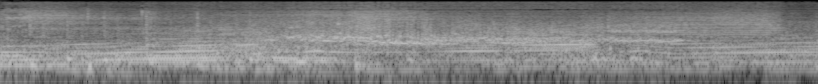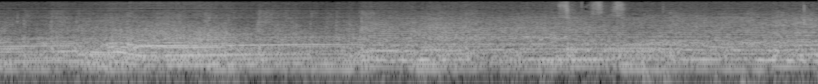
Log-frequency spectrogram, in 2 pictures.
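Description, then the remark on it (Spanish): Cars race, engines roaring and rising in pitch while tires squeal and skid in long, wavering screeches throughout, loud and continuous with no pauses. “¿Los autos no te dan una idea?”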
